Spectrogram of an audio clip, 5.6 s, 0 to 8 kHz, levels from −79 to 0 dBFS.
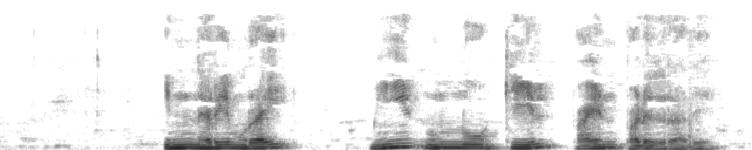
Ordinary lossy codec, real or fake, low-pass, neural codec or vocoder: MP3, 32 kbps; real; 7.2 kHz; none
